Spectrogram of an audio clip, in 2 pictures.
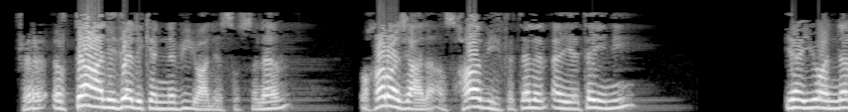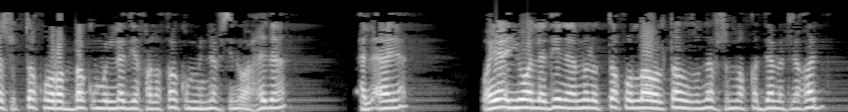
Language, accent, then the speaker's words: Arabic; Egypt; بلادنا مصر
